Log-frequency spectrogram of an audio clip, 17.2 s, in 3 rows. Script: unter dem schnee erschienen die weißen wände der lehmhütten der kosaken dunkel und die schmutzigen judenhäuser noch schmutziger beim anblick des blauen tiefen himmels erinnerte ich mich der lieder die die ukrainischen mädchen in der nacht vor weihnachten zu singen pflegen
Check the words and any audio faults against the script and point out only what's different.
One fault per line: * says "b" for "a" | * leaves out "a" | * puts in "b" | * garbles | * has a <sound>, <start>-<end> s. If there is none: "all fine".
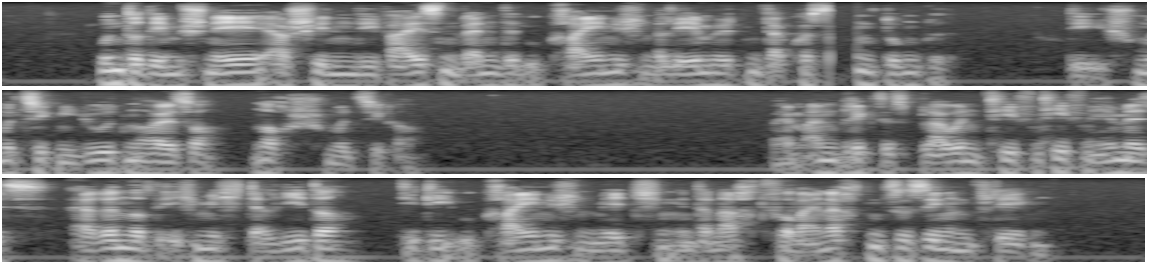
* says "ukrainischen" for "der"
* has a dropout, 4.1-4.3 s
* leaves out "und"
* puts in "tiefen"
